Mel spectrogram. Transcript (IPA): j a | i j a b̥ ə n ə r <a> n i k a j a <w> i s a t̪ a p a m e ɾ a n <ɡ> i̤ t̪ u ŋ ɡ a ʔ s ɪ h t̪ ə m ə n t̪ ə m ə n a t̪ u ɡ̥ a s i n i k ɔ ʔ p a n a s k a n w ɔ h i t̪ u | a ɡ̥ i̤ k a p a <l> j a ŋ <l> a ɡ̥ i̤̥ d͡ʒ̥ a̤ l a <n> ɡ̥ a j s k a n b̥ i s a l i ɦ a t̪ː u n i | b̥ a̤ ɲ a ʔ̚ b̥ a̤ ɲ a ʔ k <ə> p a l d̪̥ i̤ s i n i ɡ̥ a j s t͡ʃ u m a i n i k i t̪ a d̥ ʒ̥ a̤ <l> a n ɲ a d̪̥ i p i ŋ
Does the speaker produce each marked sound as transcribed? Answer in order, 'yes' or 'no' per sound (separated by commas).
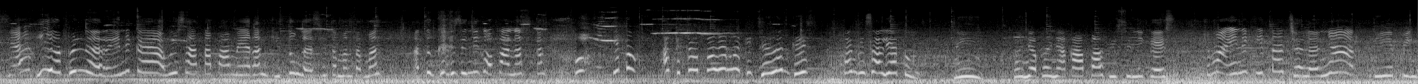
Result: no, yes, yes, yes, yes, yes, no, yes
